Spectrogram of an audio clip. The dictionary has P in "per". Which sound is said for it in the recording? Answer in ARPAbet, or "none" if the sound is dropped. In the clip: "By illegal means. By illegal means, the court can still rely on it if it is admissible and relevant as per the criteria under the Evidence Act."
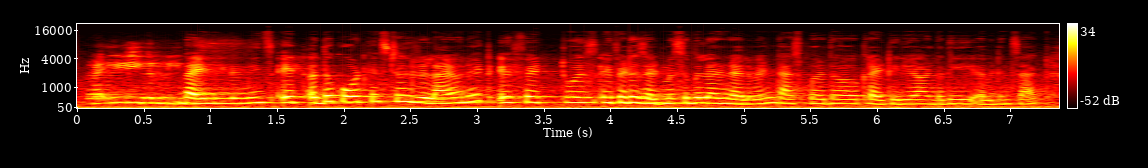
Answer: F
